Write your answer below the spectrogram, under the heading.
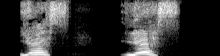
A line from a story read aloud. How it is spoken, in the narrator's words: they cried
